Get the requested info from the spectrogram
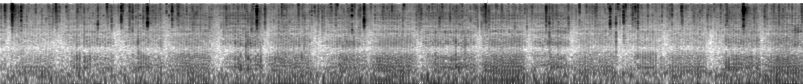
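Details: A purring cat, low throbbing drone rising and falling with each inhale and exhale, accompanied by scattered bright crackles and snaps from a cozy fireplace.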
